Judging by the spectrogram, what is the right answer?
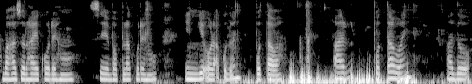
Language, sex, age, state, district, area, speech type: Santali, female, 18-30, Jharkhand, Pakur, rural, spontaneous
